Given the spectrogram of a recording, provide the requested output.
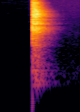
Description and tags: Variation of the first pickaxe sound, less metallic, fuller and shorter at the end.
